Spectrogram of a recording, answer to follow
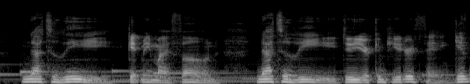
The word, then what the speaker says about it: Natalie: When Trump calls for her, he doesn't say Natalie. He says Natalie, French pronunciation.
